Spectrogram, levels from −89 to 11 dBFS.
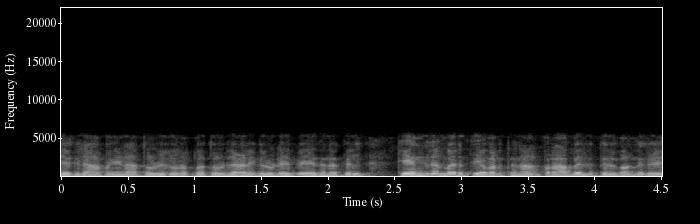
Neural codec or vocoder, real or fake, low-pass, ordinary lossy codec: vocoder, 22.05 kHz, 80 mel bands, Vocos; fake; 5.4 kHz; Opus, 16 kbps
